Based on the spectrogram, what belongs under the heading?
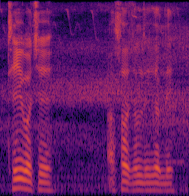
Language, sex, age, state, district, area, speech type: Odia, male, 18-30, Odisha, Balangir, urban, spontaneous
